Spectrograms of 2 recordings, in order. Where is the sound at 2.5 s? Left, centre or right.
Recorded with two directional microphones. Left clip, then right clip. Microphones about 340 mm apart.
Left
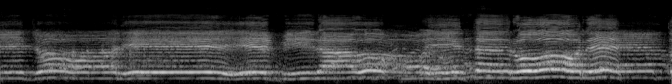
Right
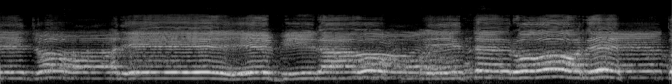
Centre.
